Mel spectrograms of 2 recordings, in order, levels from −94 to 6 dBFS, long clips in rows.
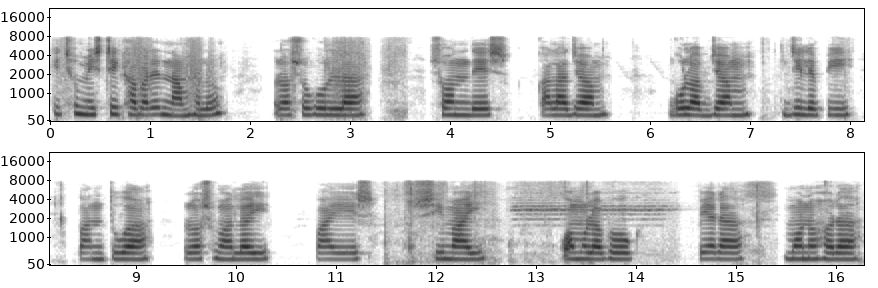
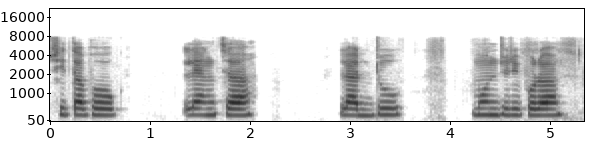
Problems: none marked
